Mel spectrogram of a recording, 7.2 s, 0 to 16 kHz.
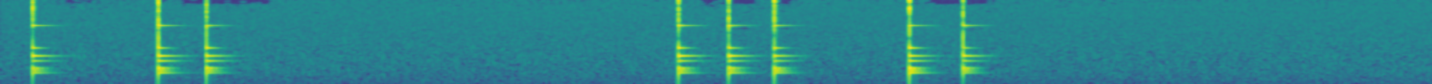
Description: Tap code, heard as taps on a metal pipe, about 4 knocks a second. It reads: B M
